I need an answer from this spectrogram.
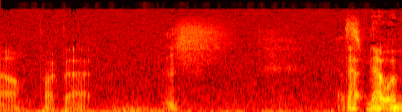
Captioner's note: chuckling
